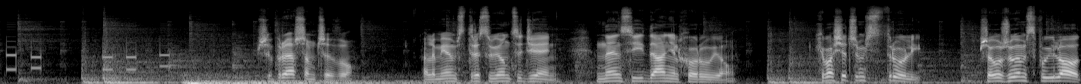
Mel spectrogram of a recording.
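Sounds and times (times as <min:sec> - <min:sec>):
phone number dialed with touch-tone beeps: 0:00.0 - 0:01.4
steady low rumble: 0:01.7 - 0:08.8
speech: 0:02.6 - 0:07.4, 0:08.2 - 0:10.8.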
